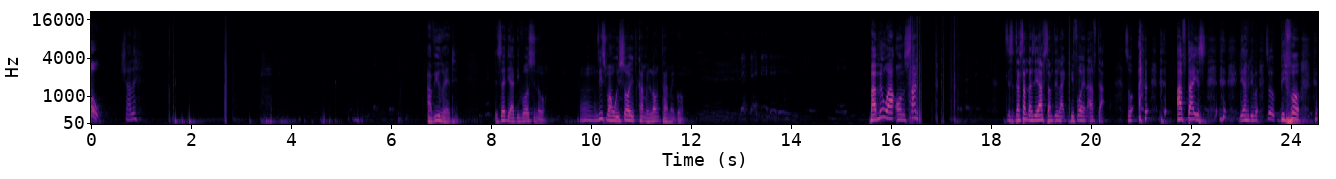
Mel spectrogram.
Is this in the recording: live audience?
yes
